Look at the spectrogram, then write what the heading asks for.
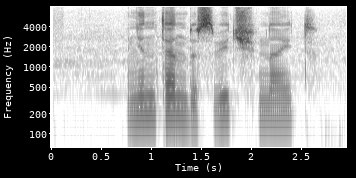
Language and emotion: Russian, neutral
